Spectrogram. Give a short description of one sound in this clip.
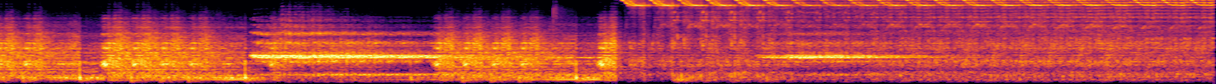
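Harsh electronic noise and tones play through loudspeakers, shifting abruptly.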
